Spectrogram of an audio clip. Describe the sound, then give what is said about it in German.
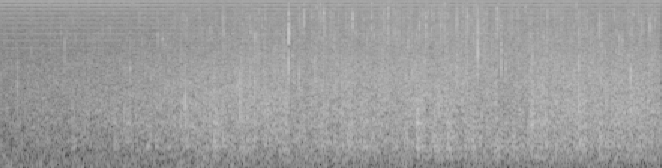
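Steady rain falling, a dense, even hiss of countless drops pattering on a surface, swelling slightly after the first second and then holding at a constant level with no voices. “Kaum liegst du in deinem Körbchen, beginnt es auch schon zu regnen.”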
